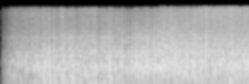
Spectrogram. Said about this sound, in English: The helicopter banks into a turning descent above Mendenhall Glacier.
